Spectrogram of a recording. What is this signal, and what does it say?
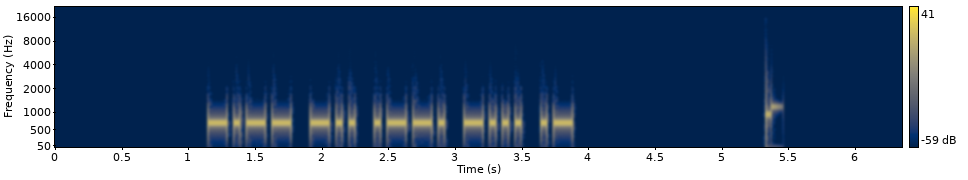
Morse code, heard as a keyed tone, about 25 wpm, 700 Hz. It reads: YDPBA
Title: Code Groups - 5 Letters - 25wpm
